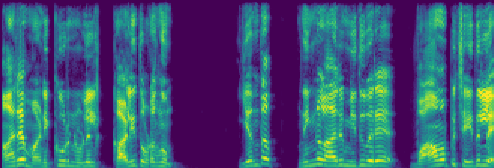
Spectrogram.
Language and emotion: Malayalam, angry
